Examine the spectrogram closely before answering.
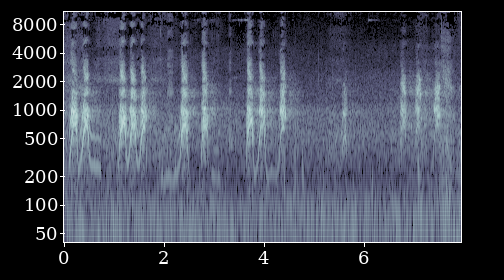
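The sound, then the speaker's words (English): A small dog yaps repeatedly: many sharp, high barks come in short clusters of one to three, separated by brief pauses. The yapping is clear and fairly loud. “Excuse the yappy dog, it's not mine.”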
